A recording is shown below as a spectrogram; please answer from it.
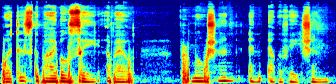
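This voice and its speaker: A woman whispering softly as she teaches from the Bible early in the morning, reading verses aloud and breaking them down. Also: a bass voice, a little hiss or hum. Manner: soft whisper, slow and deliberate; reads verses aloud and then unpacks them. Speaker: Bible teacher and video host.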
